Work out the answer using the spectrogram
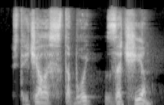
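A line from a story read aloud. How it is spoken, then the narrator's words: Forced out, strained. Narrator (Russian): выдавил Ник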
